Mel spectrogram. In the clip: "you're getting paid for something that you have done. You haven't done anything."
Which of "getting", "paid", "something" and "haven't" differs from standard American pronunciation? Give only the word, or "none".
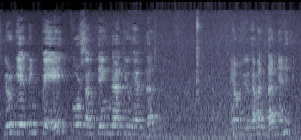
something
